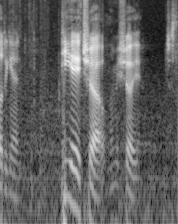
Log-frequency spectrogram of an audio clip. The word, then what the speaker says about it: pho: P-H-O. Let me show you. Just like this. You know, it's not the way you would expect it to be, but it's pho.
